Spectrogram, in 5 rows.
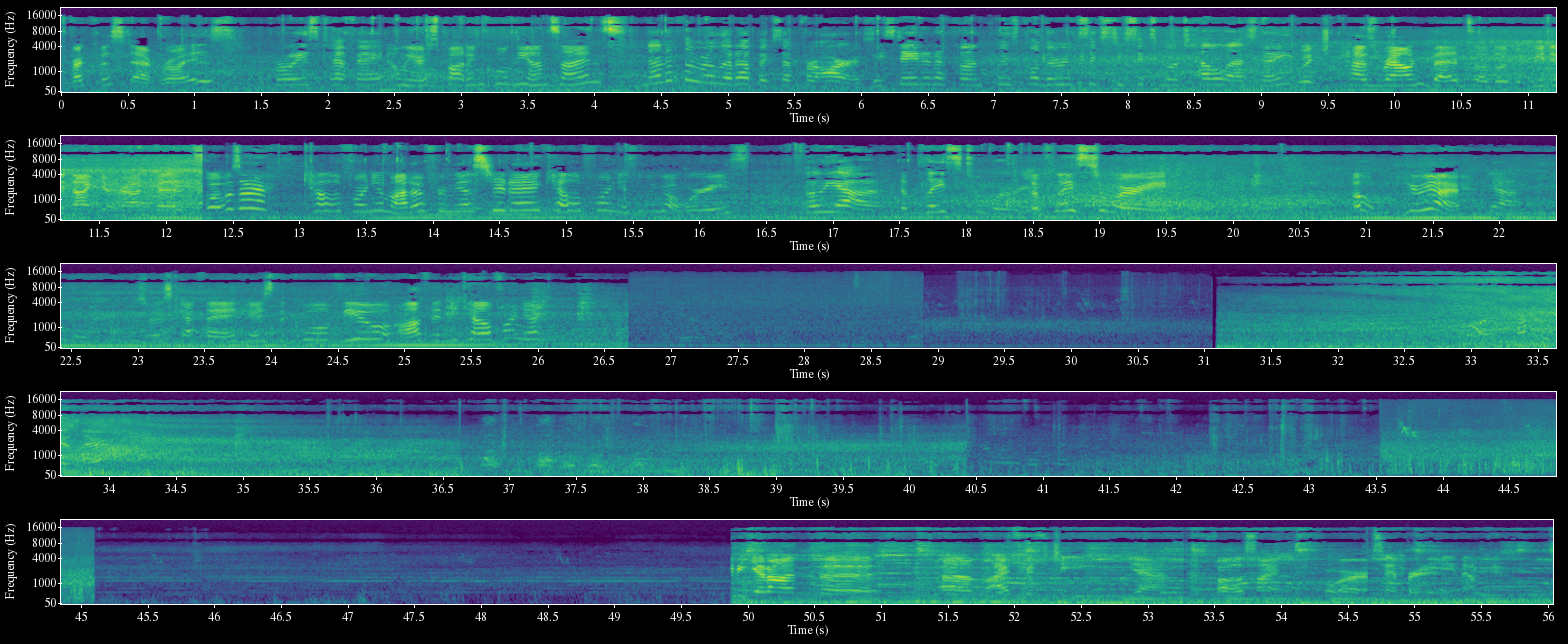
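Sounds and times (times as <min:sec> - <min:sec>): steady low rumble: 0:31.0 - 0:47.7, 0:49.8 - 0:56.0
music: 0:49.9 - 0:56.0.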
